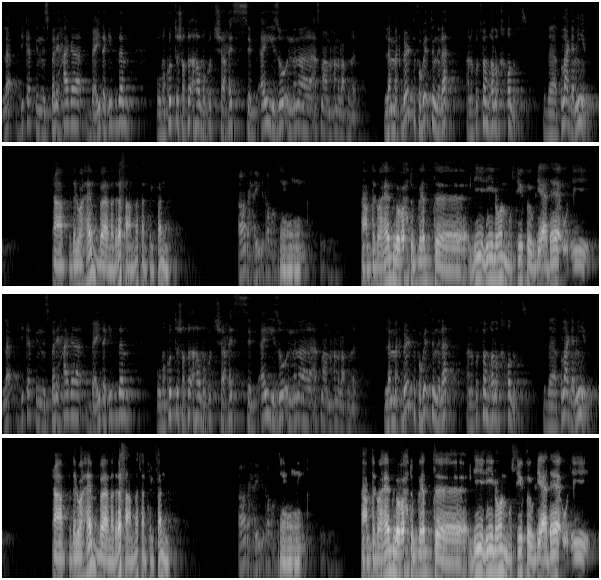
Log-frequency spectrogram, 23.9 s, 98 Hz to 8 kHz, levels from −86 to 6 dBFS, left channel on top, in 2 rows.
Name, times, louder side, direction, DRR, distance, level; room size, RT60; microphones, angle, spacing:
voice 1, 0.0-2.6 3.1-7.1 7.6-9.0 9.3-10.3 10.8-11.8 16.7-17.5 18.3-18.6, left 2 dB, 30° left, 11 dB, 1.5 m, -44 dB
voice 2, 13.0-15.3 17.5-18.0 19.1-23.7, right 5 dB, 80° right, 21 dB, 0.7 m, -27 dB
20.0 x 17.5 x 7.9 m, 0.82 s
head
